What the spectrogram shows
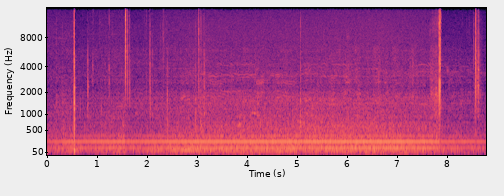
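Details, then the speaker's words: GE P977 AM/FM transistor radio, late 1960s (parts dated 1968), volume full up on FM and AM: very low steady hum with just a whisper of program sound and a few clicks; weak audio, suspected bad capacitors. "It's a very low hum with just a whisper of sound."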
